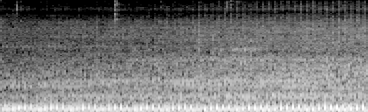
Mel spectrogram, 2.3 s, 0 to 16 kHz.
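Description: A Champion 8500 watt inverter generator runs at low idle in eco mode, a steady, even engine drone with a low pulsing hum, close and continuous.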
